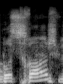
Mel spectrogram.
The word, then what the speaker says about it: Botrange: Wenn ich nur einmal in die, ja, Botranche Botrange wird ausgesprochen, okay.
